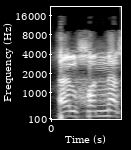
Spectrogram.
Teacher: الخاء مفخمة، والنون فيها غنة، ولا نقول بمقدار حركتين. · Term: الغنة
